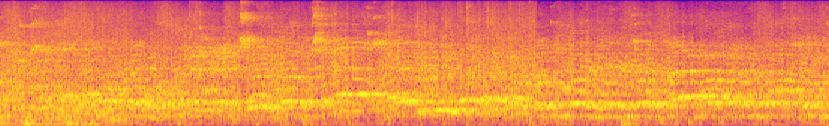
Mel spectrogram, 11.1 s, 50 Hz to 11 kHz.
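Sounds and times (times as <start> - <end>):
sneakers squeaking: 0.0 - 5.5, 7.1 - 9.2, 10.3 - 11.0
echoing voices: 0.0 - 11.0.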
